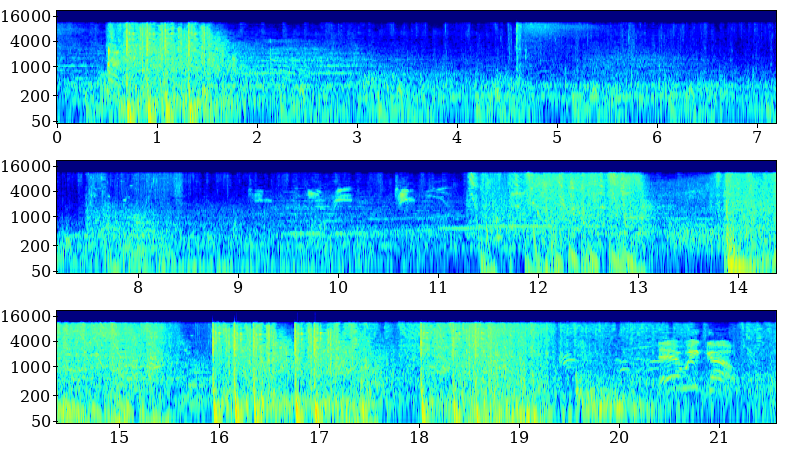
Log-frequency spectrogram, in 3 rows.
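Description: Weapon fire from the Mass Effect 2 video game, a broadband burst of shots near the start and heavier, denser gunfire later, loud and close amid game effects, with voices speaking over parts of it.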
